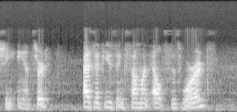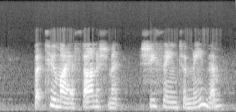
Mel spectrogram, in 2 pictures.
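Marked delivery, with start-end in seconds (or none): none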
